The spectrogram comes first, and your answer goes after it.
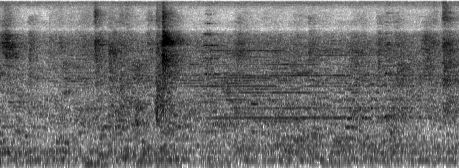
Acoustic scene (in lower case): cafe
